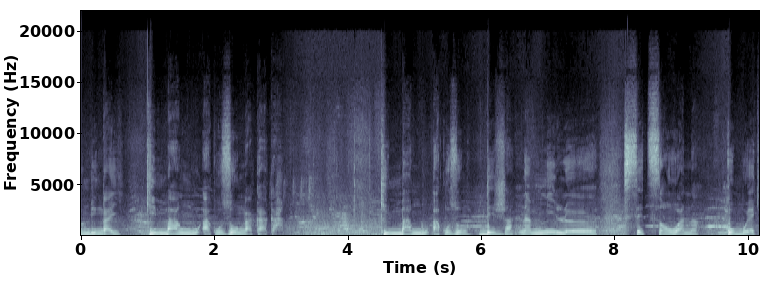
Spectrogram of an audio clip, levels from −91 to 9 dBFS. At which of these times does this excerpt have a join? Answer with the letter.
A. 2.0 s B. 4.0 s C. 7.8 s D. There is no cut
D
